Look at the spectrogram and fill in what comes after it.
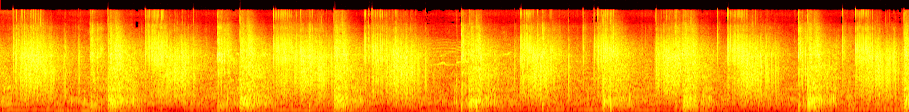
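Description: A fireworks display going off in quick succession: a steady string of sharp bangs and crackling bursts, roughly two a second, each trailing off.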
